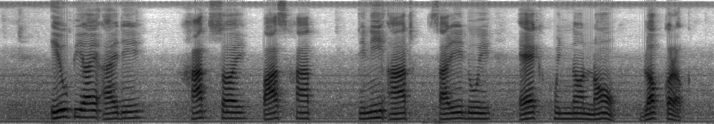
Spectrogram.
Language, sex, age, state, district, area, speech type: Assamese, male, 45-60, Assam, Sonitpur, urban, read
